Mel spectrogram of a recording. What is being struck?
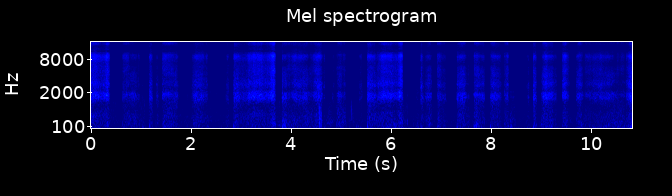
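Graphite pencil on textured notebook paper.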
